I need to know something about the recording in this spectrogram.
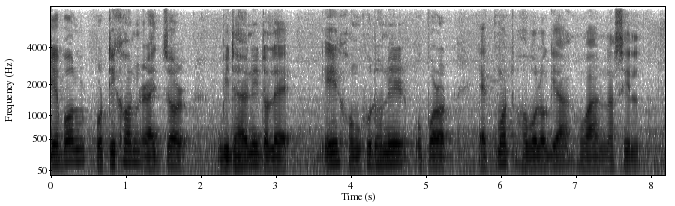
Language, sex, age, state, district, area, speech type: Assamese, male, 18-30, Assam, Jorhat, urban, read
